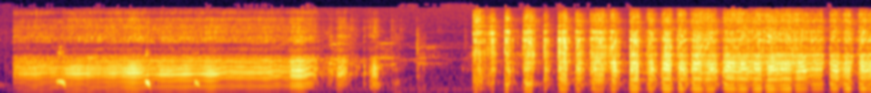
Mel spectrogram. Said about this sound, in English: That's a horrible machine gun fart. But anyway. Wow. Okay. That went further than I thought.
